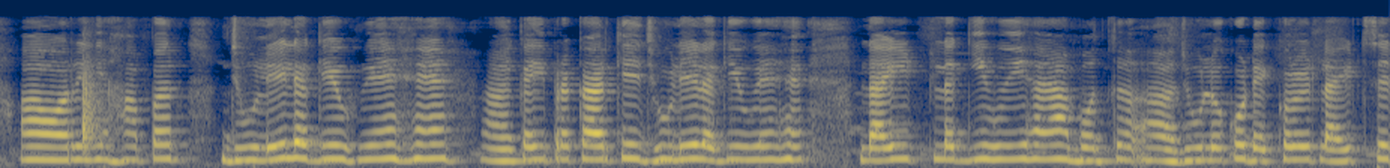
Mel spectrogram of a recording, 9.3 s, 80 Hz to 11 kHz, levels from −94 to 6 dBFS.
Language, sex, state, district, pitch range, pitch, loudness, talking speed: Hindi, female, Chhattisgarh, Raigarh, 240-265 Hz, 255 Hz, -18 LUFS, 160 wpm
